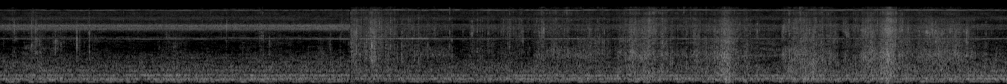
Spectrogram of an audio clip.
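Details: Continuous low hum from a crowd of honey bees as honey is taken, with a steady thin high whine and repeated rustling, scraping bursts in the second half.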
